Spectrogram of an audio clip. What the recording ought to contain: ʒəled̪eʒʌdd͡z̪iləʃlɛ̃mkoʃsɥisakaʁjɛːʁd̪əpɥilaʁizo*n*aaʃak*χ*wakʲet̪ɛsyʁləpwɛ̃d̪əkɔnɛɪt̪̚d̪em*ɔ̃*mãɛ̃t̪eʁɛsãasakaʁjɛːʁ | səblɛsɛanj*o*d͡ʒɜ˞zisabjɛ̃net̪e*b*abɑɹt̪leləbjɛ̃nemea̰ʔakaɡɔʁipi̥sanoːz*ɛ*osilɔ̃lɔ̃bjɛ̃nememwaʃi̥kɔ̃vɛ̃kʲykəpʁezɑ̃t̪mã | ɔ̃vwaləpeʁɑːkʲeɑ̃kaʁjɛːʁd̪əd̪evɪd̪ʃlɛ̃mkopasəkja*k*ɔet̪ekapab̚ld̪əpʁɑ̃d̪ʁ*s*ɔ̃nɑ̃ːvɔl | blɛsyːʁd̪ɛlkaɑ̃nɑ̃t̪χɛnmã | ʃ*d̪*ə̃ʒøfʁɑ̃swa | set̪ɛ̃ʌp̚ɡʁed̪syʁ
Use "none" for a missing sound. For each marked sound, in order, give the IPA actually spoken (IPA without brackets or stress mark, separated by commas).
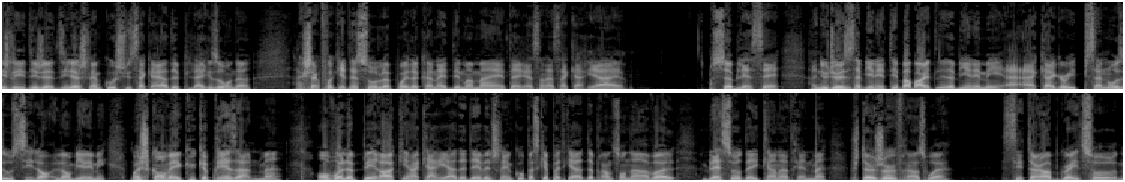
n, f, ɔ, u, b, ɛ, p, s, t̪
